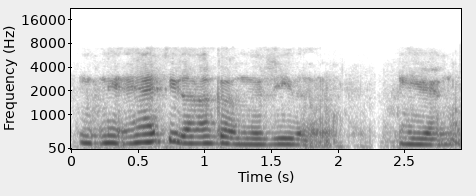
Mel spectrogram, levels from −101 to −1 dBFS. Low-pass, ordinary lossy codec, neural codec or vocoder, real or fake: 7.2 kHz; Opus, 24 kbps; codec, 16 kHz, 4.8 kbps, FACodec; fake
